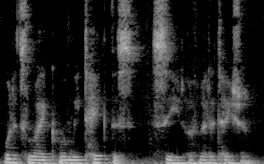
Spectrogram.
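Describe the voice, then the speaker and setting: A woman meditation teacher leading a guided meditation softly and unhurriedly, with long pauses and a breathy voice that trails toward a whisper. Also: flat delivery. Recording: roomy echo, loud rumbling background noise.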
